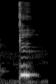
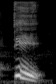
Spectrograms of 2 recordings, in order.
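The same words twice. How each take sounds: First: It is said as a bare consonant sound. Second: It is said as the full letter name. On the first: "é T" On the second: "então o som não é T"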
